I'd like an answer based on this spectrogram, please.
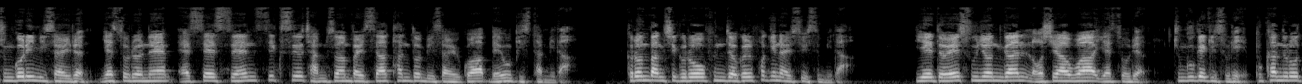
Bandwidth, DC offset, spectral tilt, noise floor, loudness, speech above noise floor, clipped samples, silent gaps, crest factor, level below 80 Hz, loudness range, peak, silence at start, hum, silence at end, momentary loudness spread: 15.5 kHz; under 0.1%; -4.5 dB/octave; -62 dBFS; -20 LUFS; 43 dB; under 0.1%; 5.97-6.04 s; 18 dB; -56 dBFS; 4 LU; -2 dBFS; 0 s; none; 0 s; 13 LU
